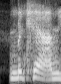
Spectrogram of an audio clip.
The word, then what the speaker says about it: McCann: M C K N I don't know how to pronounce that. McCann, yeah.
